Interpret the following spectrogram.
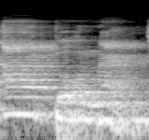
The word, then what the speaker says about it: Adonai: Mereka harus menggantinya, membacanya Adonai.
